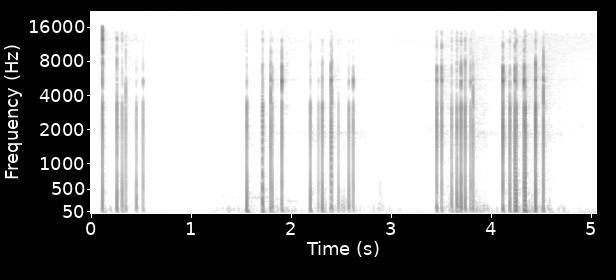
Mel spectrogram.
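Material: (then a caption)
Wood. A palm-sized, round, light-colored wooden disc that looks solid is tapped and scratched with long fingernails. Three bursts of quick, sharp, dry clicks are heard, each with a bright edge and almost no ring, separated by short near-silent gaps. Faint scratching fills in between the taps.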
